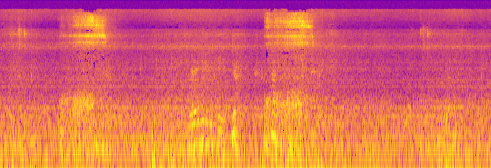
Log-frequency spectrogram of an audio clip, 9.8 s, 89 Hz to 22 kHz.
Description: This is my 5-month old Shihtzu boy sleeping soundly and caught snoring on camera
